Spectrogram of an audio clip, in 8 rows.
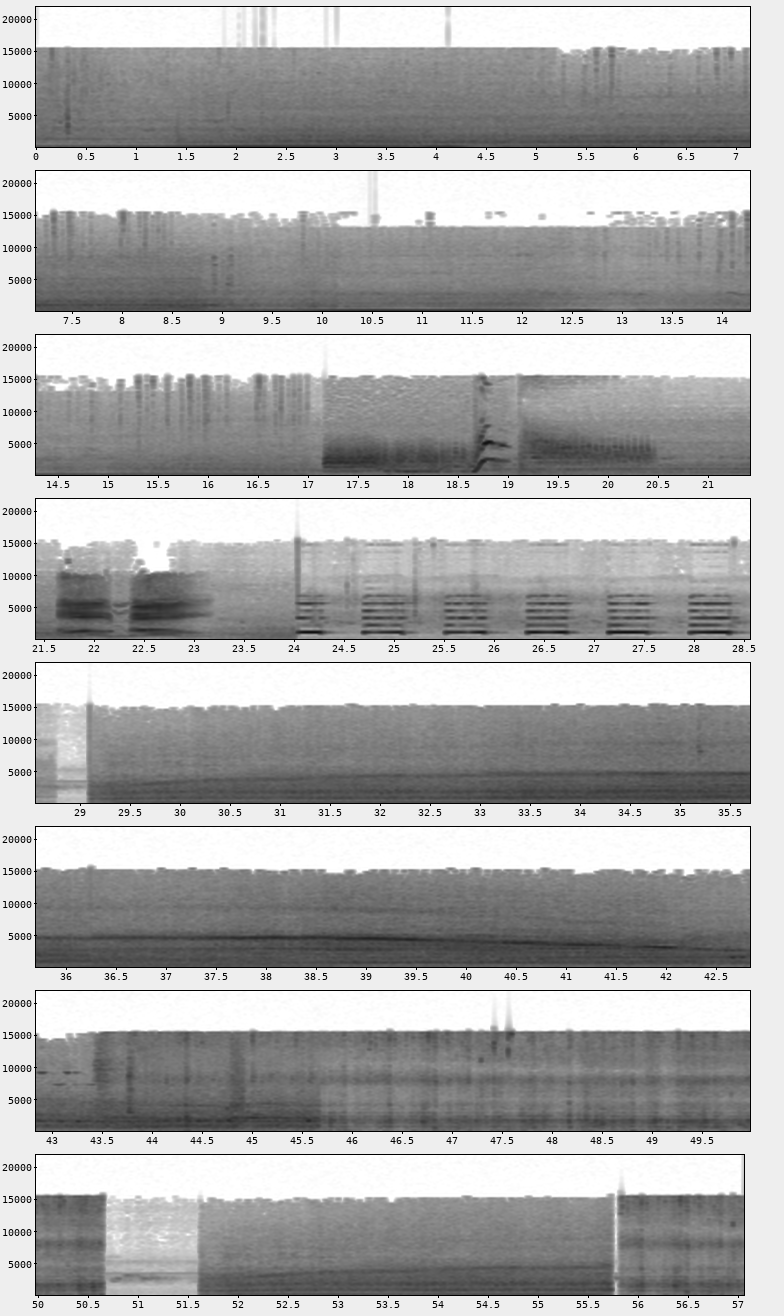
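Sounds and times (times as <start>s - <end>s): heavy truck engine running: 0.0s - 11.4s, 29.1s - 50.7s, 51.6s - 57.0s
high whine: 18.6s - 20.8s
reversing alarm beeps: 24.0s - 28.8s.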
